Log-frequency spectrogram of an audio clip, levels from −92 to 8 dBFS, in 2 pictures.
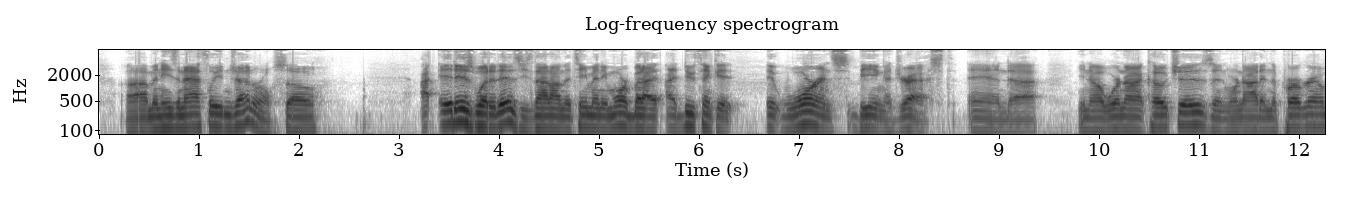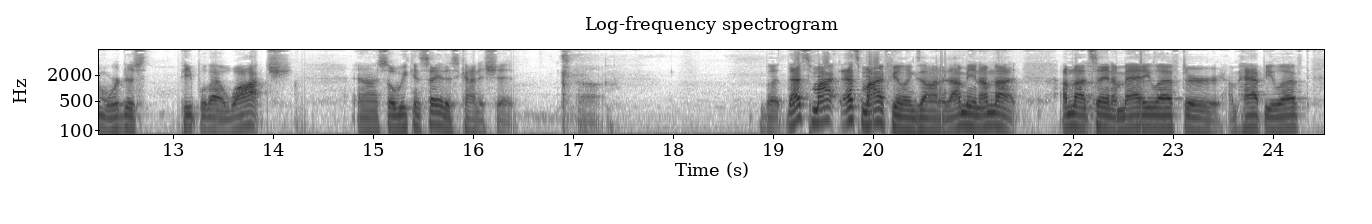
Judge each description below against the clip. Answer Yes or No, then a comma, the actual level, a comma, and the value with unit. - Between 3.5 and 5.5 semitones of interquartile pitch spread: No, average, 2.7 semitones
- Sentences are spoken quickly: No, average, 195 wpm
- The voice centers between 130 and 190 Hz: No, low, 110 Hz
